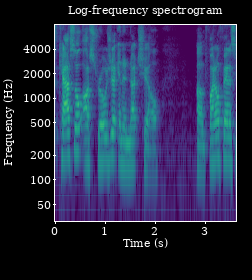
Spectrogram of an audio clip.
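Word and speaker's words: Oztroja: Castle Ojuria. Ostrosia, I should say. I keep saying it wrong. Castle Ostrosia.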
